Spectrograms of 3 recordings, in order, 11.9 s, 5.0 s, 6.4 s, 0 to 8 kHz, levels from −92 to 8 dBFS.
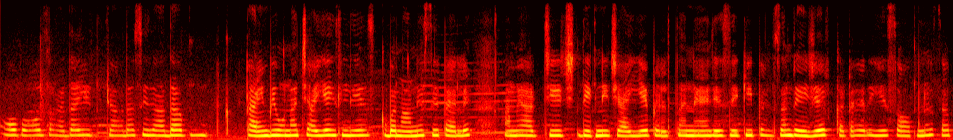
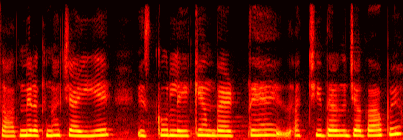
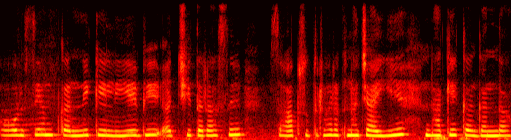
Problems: constant background noise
